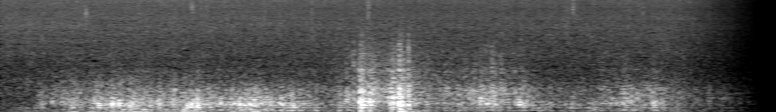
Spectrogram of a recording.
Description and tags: NYC Rain Storm; Some traffic noise in background. Rain on street, plants, exterior home. Interior Perspective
